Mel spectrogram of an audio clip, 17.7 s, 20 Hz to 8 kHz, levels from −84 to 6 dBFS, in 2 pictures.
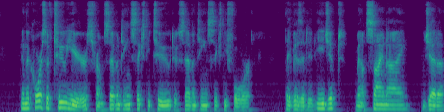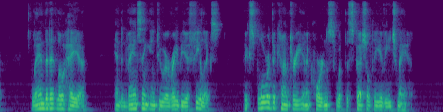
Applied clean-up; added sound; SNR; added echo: none; none; none; none.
